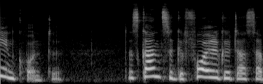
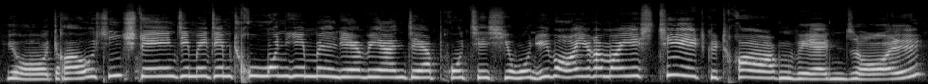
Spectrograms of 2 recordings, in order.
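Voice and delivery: pompous master of ceremonies; 5 semitones higher, 5 dB louder than usual. Acted. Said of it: "sagte der Oberzeremonienmeister".

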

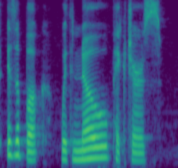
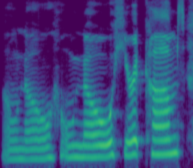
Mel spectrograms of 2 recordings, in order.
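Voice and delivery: slow mock dread; slower than usual. Dread before silly sounds.

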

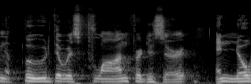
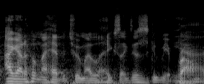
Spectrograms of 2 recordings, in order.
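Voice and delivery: much softer, lower, fast; hushed panic; 8 semitones lower, 8 dB quieter, faster than usual. Retold or imitated. His stoned inner voice on the plane, soft and low. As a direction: mutter it to yourself in panic.

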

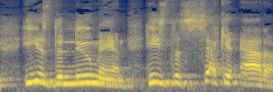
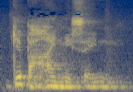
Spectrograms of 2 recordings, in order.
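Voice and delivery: quiet stern rebuke; 8 semitones lower, 8 dB quieter than usual. Retold or imitated. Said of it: "And he says".

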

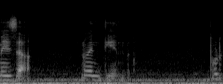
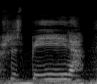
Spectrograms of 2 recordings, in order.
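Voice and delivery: much softer, lower; soft self-calming; 5 semitones lower, 9 dB quieter than usual. Acted. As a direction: gently tell yourself to breathe. Calming herself down.

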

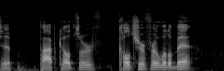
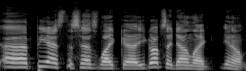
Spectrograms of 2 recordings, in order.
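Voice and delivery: high, louder teasing imitation; high mock voice; 8 semitones higher, 8 dB louder than usual. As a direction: squeak it out like a nervous warning. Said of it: "you're like".

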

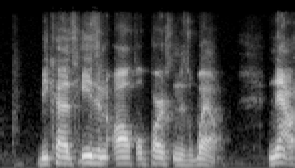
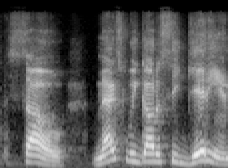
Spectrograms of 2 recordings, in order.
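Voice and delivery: normal talking voice

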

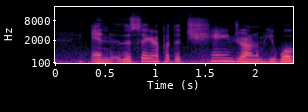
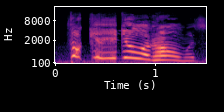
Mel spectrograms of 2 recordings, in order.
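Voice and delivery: much higher and louder yell; angry shout back; 10 dB louder than usual. Retold or imitated. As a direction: scream it back in fury. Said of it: "And I was like".

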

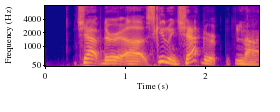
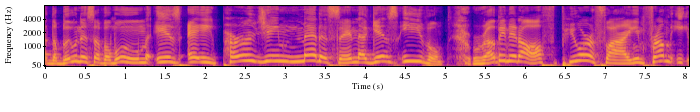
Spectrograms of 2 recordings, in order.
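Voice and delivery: higher and slower, building intensity; fervent scripture reading; 4 semitones higher than usual. Acted. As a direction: read it like it's setting you on fire. Reads scripture with rising fervor.

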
